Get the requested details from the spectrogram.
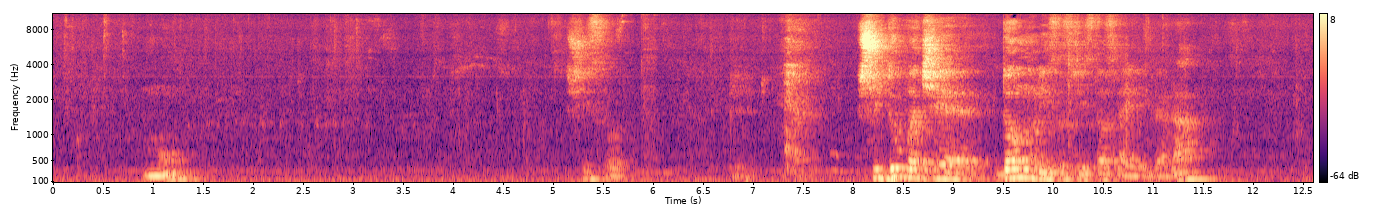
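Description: A middle-aged man speaks calmly into a microphone in an echoing hall, with pauses between phrases.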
